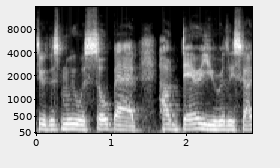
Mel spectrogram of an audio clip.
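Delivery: plain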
